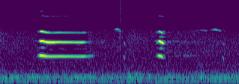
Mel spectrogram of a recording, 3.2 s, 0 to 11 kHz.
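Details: Bald eagle pair at the nest, Big Bear Lake, 22 January 2018, with the male delivering fluff: one sustained, clear whistled cry of about half a second, then a brief sharp note, over low background rumble.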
